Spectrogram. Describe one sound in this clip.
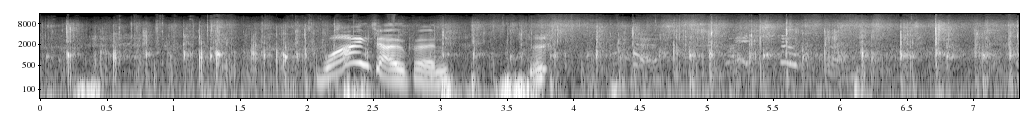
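Horse hooves clop steadily on a paved road.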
